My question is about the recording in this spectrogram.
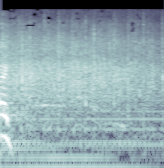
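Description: Congregation applauding and clapping, dying away gradually, over a steady low hum.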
